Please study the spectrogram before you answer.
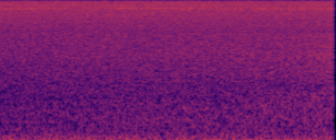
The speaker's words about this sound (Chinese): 打开你的听觉。你听见了海浪拍打着沿岸，此起彼落的声音，就像是生命古老的旋律，都有其周期，有其节奏。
